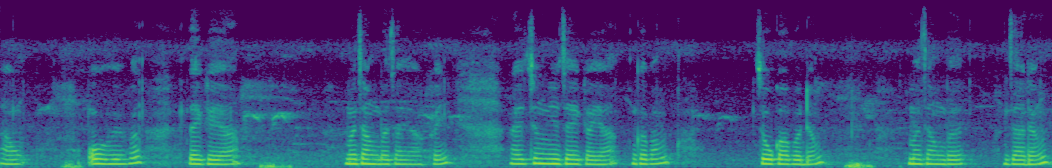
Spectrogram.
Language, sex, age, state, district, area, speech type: Bodo, female, 30-45, Assam, Kokrajhar, rural, spontaneous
